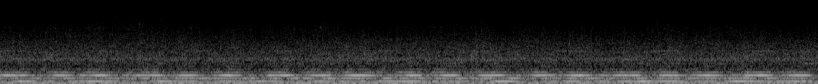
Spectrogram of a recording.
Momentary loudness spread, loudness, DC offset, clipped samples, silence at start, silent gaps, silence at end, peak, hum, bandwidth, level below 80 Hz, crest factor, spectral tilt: 3 LU; -31 LUFS; under 0.1%; under 0.1%; 0 s; none; 0 s; -18 dBFS; none; 13.5 kHz; -38 dBFS; 12 dB; -8 dB/octave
